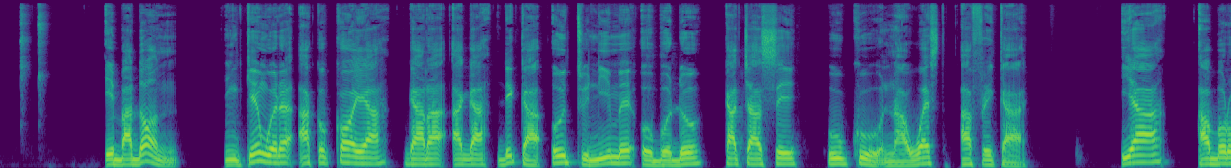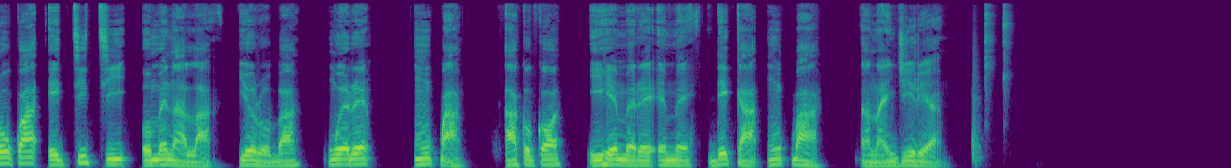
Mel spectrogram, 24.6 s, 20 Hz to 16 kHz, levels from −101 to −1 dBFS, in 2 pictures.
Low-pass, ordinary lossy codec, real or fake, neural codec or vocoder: 14.4 kHz; none; real; none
